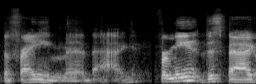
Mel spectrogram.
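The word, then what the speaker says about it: Frayme: by Stella McCartney and it is called the framing bag it's spelled like frame but then they added a y so I'm like the frame bag for me this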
